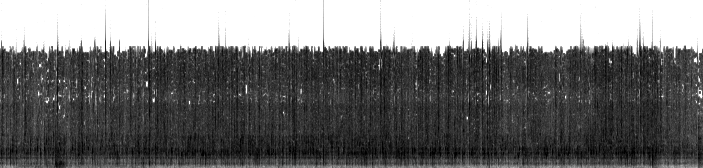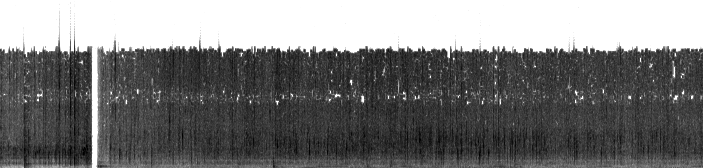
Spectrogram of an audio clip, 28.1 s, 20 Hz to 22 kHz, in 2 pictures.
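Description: Food frying in hot oil in a nonstick pan: the oil sizzles steadily, first around the mustard seeds and curry leaves, then around masala-stuffed brinjals, with the scrape and tap of a spatula stirring them. The sizzle is louder in the first half and, after an abrupt break about 16 seconds in, goes on quieter.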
